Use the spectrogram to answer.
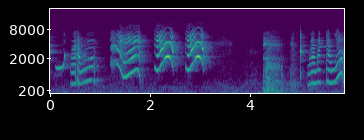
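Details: Talking ringneck parrot, a pet rose-ringed parakeet indoors, produces a rapid run of squeaky, speech-like syllables with swooping rising and falling tones, a brief noisy burst midway, then more chattering syllables.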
